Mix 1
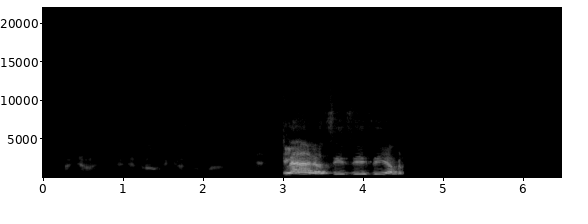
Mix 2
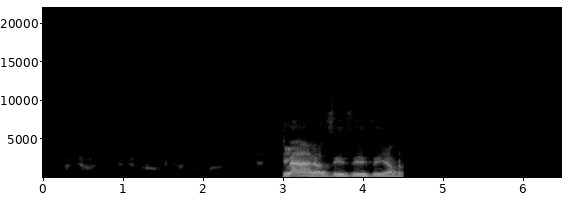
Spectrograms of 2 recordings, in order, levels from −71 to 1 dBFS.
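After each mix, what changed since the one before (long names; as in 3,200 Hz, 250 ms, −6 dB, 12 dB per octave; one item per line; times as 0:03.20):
second voice: remove Butterworth high-pass 490 Hz 72 dB per octave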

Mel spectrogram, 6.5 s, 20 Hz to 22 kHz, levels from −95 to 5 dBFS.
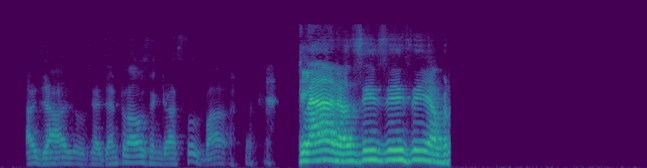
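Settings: first voice: remove Butterworth high-pass 1,100 Hz 72 dB per octave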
